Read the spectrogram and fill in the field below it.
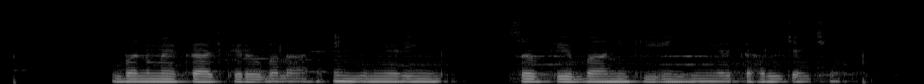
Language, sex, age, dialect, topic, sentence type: Maithili, male, 36-40, Bajjika, agriculture, statement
